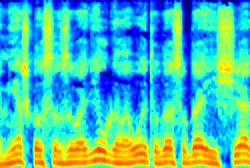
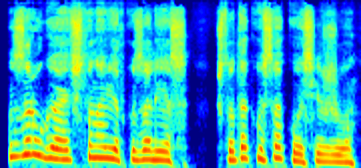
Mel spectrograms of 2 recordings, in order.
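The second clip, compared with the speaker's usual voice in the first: put-on worried little boy; 9 semitones higher than usual. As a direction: explain anxiously like a small boy. Boy fears father's scolding. (испуганный мальчик, высоким голосом)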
